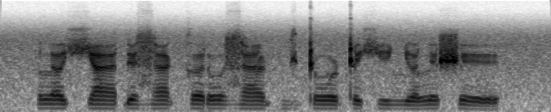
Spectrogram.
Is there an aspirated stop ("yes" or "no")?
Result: no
